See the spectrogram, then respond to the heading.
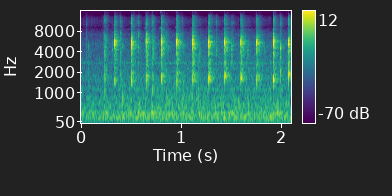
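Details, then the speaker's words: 1988 Bluebird Wanderlodge FC35 fresh-water repair: the removed balancing spool (scald valve), once corroded and locked up tight, now rattles with quick, even metallic clicks when shaken, showing the spool slides freely. "You shake it. There's a slide in there, a spool that moves around."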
